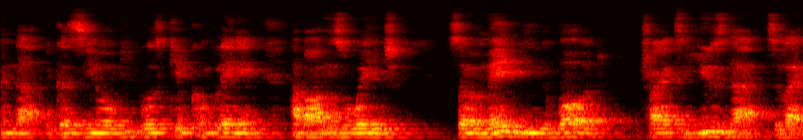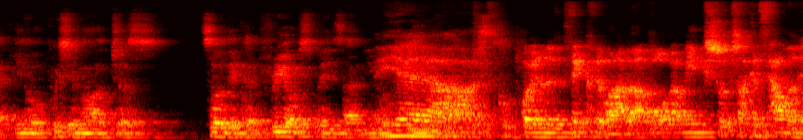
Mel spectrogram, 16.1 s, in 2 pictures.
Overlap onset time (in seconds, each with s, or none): 11.8 s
